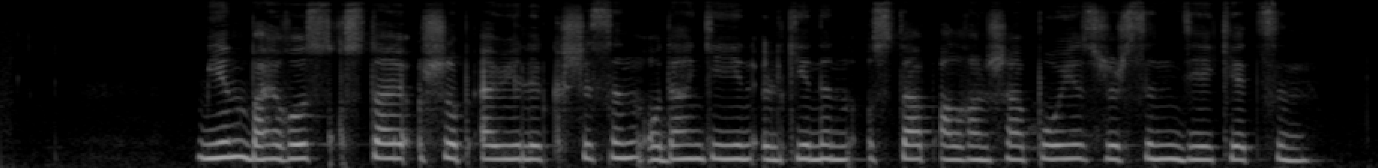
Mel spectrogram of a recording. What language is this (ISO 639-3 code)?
kaz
